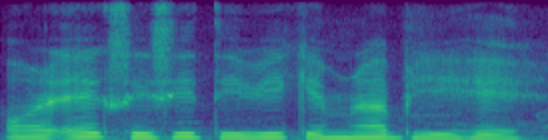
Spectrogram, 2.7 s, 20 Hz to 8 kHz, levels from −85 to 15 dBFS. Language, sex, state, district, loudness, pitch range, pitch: Hindi, female, Arunachal Pradesh, Papum Pare, -14 LUFS, 205-220 Hz, 215 Hz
